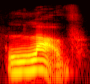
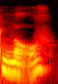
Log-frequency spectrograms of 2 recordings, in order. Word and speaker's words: love: You pronounce this word love, not love, love.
